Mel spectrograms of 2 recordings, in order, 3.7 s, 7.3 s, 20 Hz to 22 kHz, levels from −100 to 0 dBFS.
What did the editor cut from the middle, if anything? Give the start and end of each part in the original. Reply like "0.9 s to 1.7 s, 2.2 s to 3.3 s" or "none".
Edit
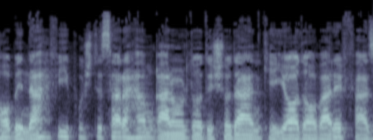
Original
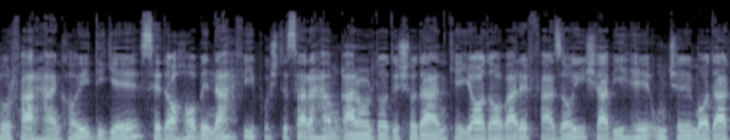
none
